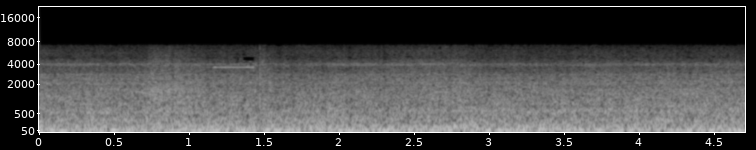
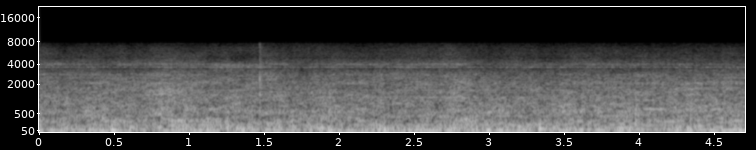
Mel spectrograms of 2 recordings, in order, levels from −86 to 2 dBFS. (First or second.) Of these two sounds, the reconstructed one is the second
